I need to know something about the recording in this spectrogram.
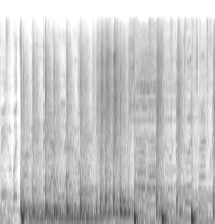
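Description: Acoustic drum kit played live over a pop-reggae backing track. After a brief drop in the first half-second the drums come back in, and the second half carries a steady beat of bass drum and snare.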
